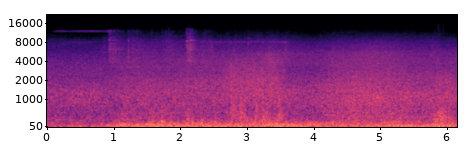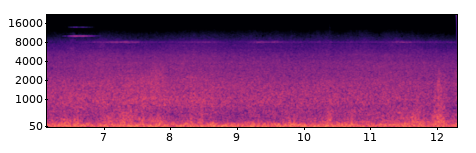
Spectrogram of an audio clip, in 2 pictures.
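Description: City street traffic noise with a heavy low rumble, stepping up in loudness about a second in and then holding steady.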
